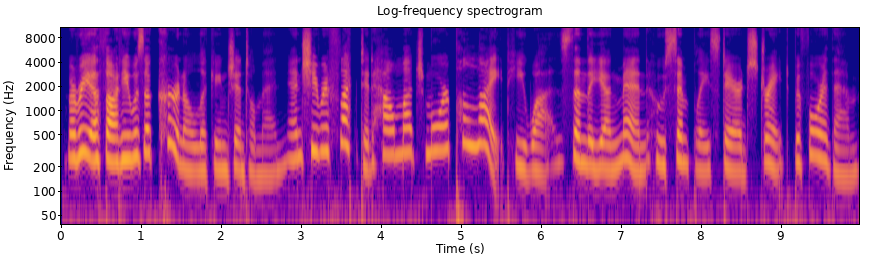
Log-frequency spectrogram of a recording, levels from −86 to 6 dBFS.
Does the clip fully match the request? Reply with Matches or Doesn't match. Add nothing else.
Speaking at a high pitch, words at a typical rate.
Matches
